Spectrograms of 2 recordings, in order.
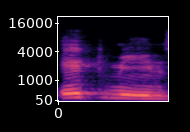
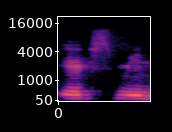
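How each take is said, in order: First: The s sound comes right after 'mean'. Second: The s sound comes right after 'it'. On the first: The speaker calls it right. "ये इट मीन्स होता है" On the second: The speaker calls it wrong. "याद रखे ये इट्स मीन नहीं होता"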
